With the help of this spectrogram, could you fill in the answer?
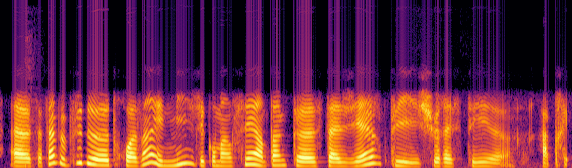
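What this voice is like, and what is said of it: Southern French (Midi) accent. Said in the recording (French): “Je détecte un accent du Midi.”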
